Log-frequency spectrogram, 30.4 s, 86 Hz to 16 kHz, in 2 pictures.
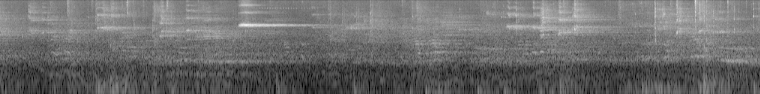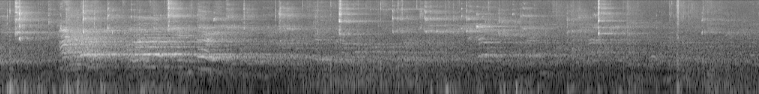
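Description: Floorball game in a large echoing sports hall: repeated sharp clacks of sticks and the plastic ball, with players' shouts and calls. The shouting swells loudest about 17 seconds in as play crowds the goal.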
